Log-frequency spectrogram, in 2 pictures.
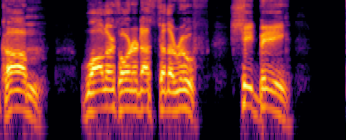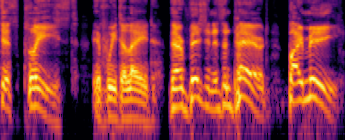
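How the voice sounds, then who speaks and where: A huge shark-man warrior from a video game, naive, earnest and eager for battle. His low voice is gravelly and swings widely in pitch as he delivers stilted, grandiose lines with great formality. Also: pushed and bright, dry recording, studio quality, full character voice. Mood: battle-eager, forceful. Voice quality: gravelly, husky.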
